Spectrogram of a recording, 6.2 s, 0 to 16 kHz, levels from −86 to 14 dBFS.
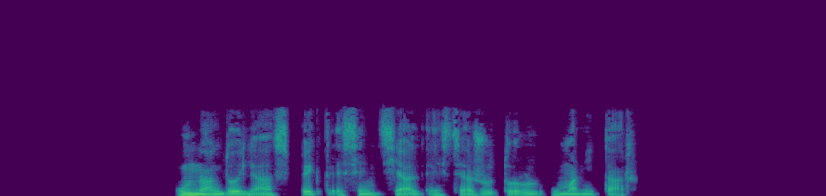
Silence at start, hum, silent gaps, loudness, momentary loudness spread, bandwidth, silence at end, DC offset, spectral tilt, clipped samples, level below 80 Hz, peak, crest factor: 1.3 s; none; 2.18-2.25 s; -23 LUFS; 8 LU; 7.6 kHz; 1.45 s; under 0.1%; -6 dB/octave; under 0.1%; -56 dBFS; -4 dBFS; 20 dB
